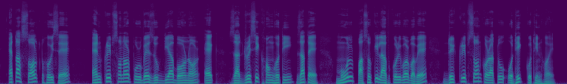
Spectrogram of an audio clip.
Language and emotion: Assamese, neutral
